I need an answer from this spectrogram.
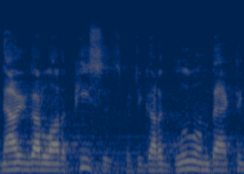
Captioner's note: voiceover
